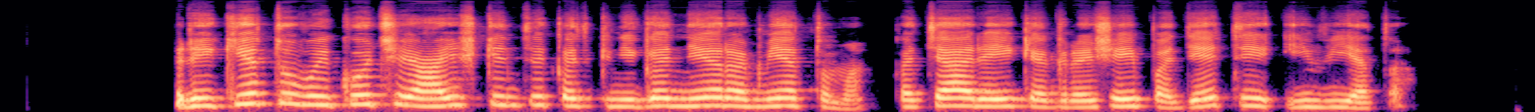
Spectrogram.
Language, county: Lithuanian, Alytus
